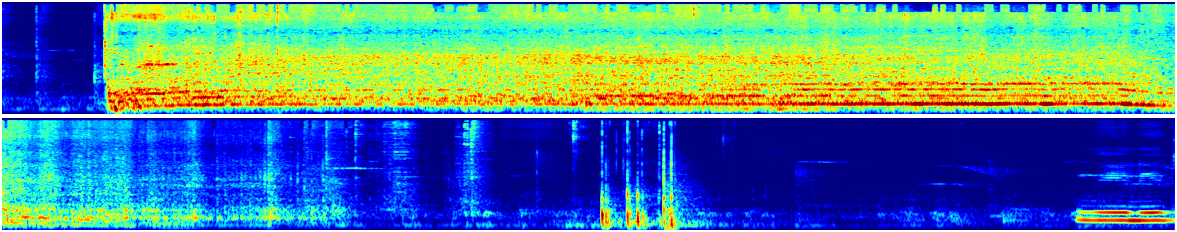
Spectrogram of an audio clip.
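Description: A kitchen blender grinding ginger, onion, garlic, cumin, turmeric, salt and chilli powder into a paste, a loud steady whirring motor for about five seconds that winds down, followed by clattering handling noises and a brief restart.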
